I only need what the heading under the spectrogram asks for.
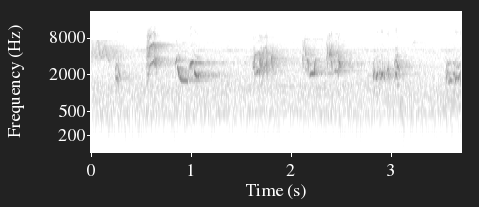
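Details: Gray catbird singing in southwest Michigan in May 2011: a jumbled run of varied squeaky, scratchy and whistled phrases, some sweeping down, others held flat, delivered in short bursts with brief gaps.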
